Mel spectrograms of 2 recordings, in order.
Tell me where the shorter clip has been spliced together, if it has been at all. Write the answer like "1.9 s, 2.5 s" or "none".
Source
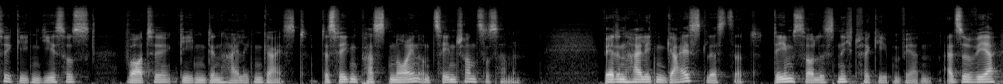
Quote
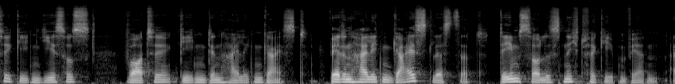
3.2 s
